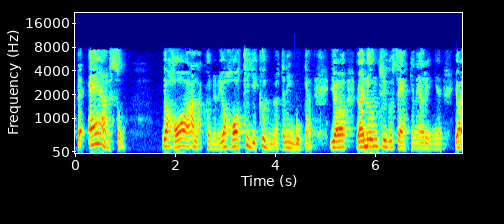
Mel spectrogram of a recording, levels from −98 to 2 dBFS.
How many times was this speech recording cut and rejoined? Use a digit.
0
